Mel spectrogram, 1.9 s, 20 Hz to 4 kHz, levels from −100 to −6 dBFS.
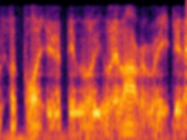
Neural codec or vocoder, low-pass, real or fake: autoencoder, 22.05 kHz, a latent of 192 numbers a frame, VITS, trained on many speakers; 3.6 kHz; fake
